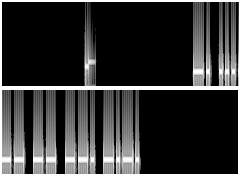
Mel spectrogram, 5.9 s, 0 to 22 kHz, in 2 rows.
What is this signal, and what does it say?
Morse code, heard as a keyed tone, about 30 wpm, 700 Hz. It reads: N3MGC
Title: USA Call Signs 30wpm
